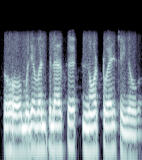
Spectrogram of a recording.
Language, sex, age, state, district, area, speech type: Urdu, male, 18-30, Delhi, North West Delhi, urban, conversation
